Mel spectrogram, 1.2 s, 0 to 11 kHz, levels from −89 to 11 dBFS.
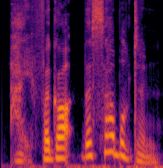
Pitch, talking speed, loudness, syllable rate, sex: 195 Hz, 195 wpm, -17 LUFS, 7.0 syllables/s, female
